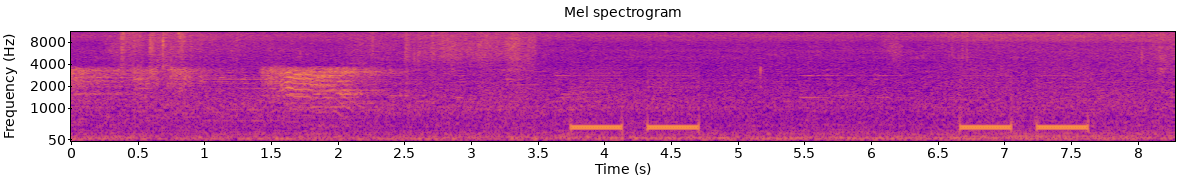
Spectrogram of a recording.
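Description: Telephone ringback tone, the sound of a call ringing at the other end: two double rings, each a pair of short steady beeps, about three seconds apart. The first double ring comes about halfway in and the second near the end.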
